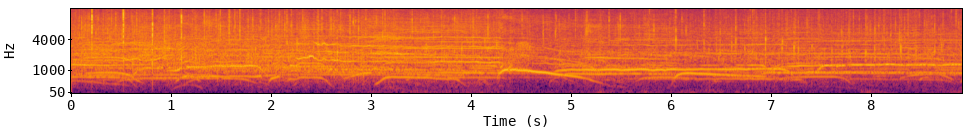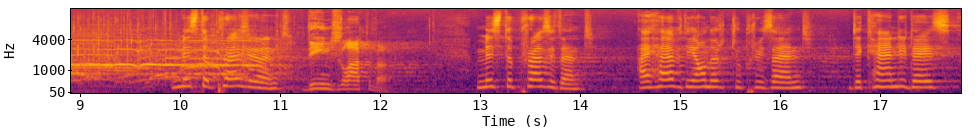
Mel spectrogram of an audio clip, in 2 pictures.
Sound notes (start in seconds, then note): 4.3 cheering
